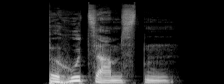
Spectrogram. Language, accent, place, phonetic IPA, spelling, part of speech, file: German, Germany, Berlin, [bəˈhuːtzaːmstn̩], behutsamsten, adjective, De-behutsamsten.ogg
- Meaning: 1. superlative degree of behutsam 2. inflection of behutsam: strong genitive masculine/neuter singular superlative degree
